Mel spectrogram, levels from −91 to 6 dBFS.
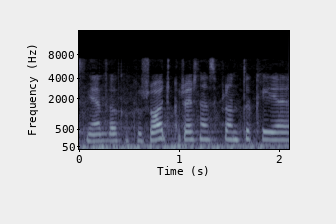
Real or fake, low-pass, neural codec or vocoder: fake; 7.2 kHz; codec, 16 kHz, 16 kbps, FreqCodec, smaller model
